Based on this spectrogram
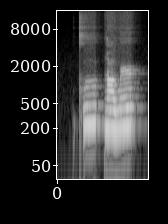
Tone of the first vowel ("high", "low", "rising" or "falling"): high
